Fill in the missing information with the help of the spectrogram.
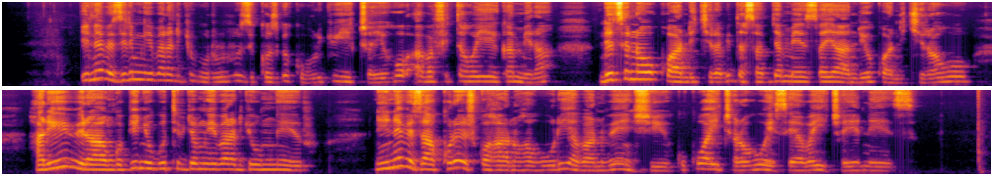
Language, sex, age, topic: Kinyarwanda, female, 50+, education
